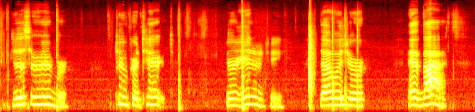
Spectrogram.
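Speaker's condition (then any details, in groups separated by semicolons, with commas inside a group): Throat cancer radiation damage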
